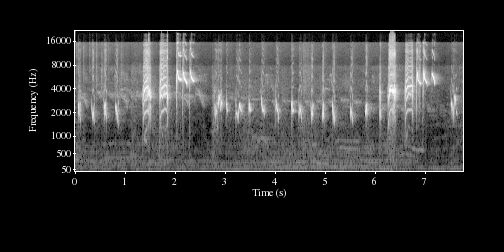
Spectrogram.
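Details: Green leafbird in full, active song, used to provoke a young spotted leafbird into agitation and a fighting mood: bright chirped notes near the same pitch repeat steadily, broken by louder, richer bursts and short rising whistles.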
